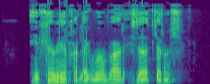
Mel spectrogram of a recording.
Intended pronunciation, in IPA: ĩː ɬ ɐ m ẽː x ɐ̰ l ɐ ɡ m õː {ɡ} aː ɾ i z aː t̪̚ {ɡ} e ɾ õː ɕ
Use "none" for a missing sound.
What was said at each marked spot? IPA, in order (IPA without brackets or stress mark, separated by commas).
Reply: b, k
